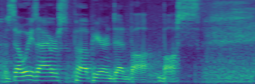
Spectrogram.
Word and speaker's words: Den Bosch: Not Den Bosch. It's like boss. Den Bosch.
